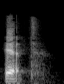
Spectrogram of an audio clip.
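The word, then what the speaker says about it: et (את): It's pronounced kind of like et.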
